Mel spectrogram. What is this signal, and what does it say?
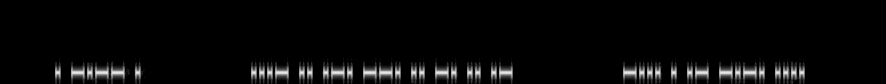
Morse code, heard as a keyed tone, about 30 wpm, 550 Hz. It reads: EYE VIRGINIA BEACH
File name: Ultimate Word List / 30WPM Ultimate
